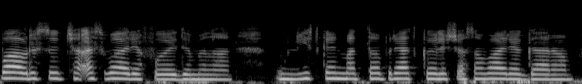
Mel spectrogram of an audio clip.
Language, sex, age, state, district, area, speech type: Kashmiri, female, 30-45, Jammu and Kashmir, Srinagar, urban, spontaneous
